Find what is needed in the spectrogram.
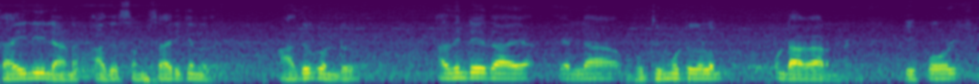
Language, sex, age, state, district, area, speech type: Malayalam, male, 45-60, Kerala, Kottayam, urban, spontaneous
